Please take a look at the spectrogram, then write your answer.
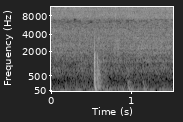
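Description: Pork fries in a pan with a faint, steady sizzle, broken by one brief knock of a utensil and a couple of softer stirring taps.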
